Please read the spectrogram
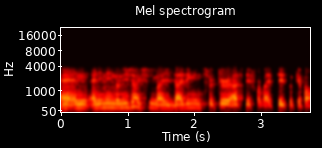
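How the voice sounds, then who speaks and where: This man talks at a very fast pace in a French accent. His pitch is fairly high. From France. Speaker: startup founder. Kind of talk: podcast interview. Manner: halting, many fillers.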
